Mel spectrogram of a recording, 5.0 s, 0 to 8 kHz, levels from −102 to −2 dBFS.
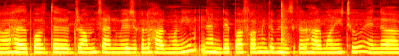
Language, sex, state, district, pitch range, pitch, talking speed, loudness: English, female, Chandigarh, Chandigarh, 215-225 Hz, 220 Hz, 205 wpm, -17 LUFS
